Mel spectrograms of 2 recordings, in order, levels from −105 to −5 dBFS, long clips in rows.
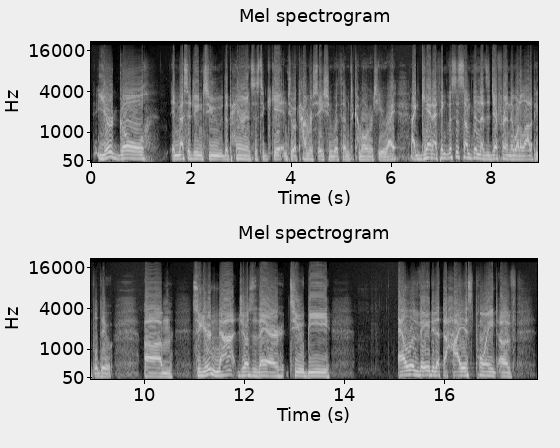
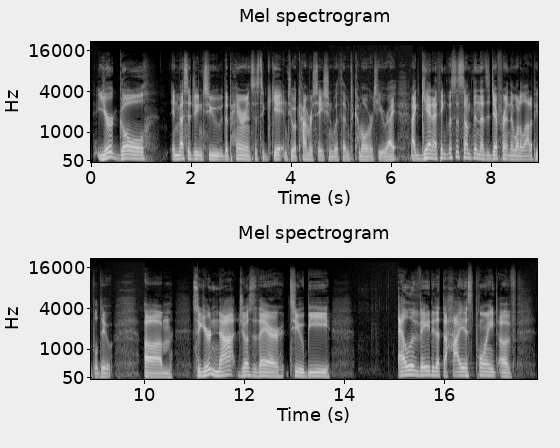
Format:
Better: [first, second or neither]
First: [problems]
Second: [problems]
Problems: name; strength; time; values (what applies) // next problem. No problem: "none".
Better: second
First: distortion; heavy; 5 dB below the speech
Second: none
